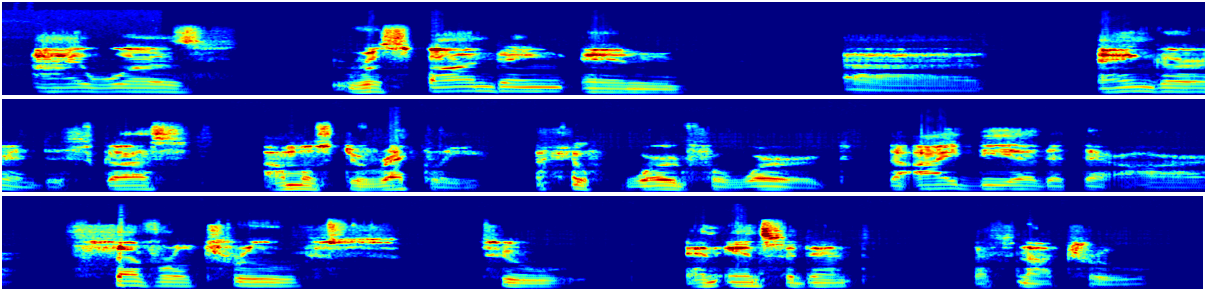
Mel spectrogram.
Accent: Bakersfield, California, United States; I grew up in Central California and Bakersfield, California

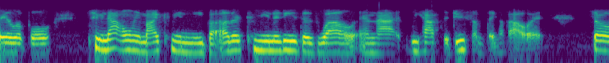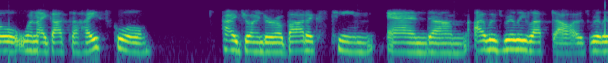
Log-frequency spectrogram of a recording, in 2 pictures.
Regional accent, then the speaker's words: Michigan, United States; I'm Ojibwe from the Sioux Tribe, which is in the Upper Peninsula of Michigan. Mm-hmm. I kind of grew up all over the place.

